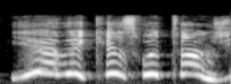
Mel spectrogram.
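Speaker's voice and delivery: high squeaky repeat; high-pitched mock echo. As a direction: sing it out high and fast, teasing. Repeating line in mocking voice.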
